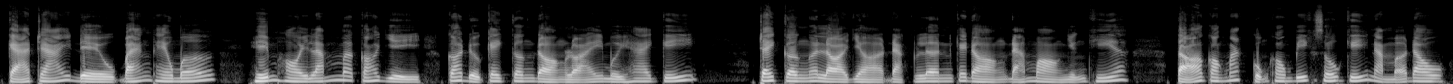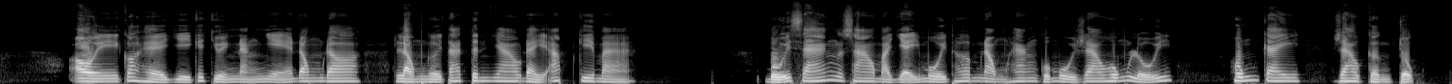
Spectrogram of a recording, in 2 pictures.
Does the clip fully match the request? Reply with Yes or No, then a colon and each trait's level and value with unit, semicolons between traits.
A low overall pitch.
No: medium, 145 Hz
